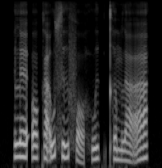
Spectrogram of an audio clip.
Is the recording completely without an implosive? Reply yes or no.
yes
